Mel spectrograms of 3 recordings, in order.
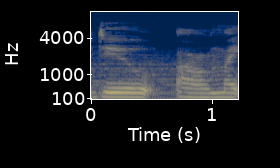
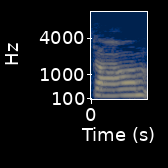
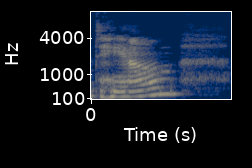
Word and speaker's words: Dom: And I'm pretty sure it's pronounced Dom. I think it's the maker's last name, not dam. Like I was thinking like a beaver dam or like a man-made dam.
